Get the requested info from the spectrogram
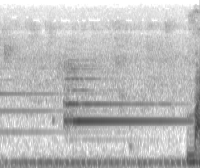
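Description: A bell-like chime, already fading, then a second struck bell tone at a different pitch about two-thirds of a second in, which rings on and slowly fades. A low steady hum lies underneath.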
